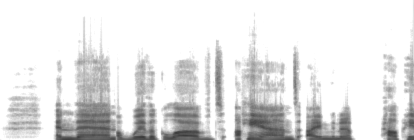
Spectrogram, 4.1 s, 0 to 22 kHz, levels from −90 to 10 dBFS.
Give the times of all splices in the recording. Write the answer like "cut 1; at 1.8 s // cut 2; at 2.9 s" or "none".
cut 1; at 1.2 s // cut 2; at 2.4 s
